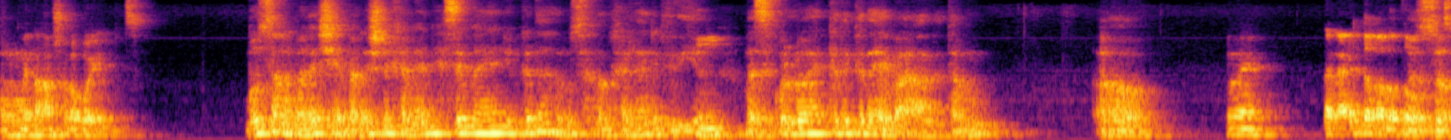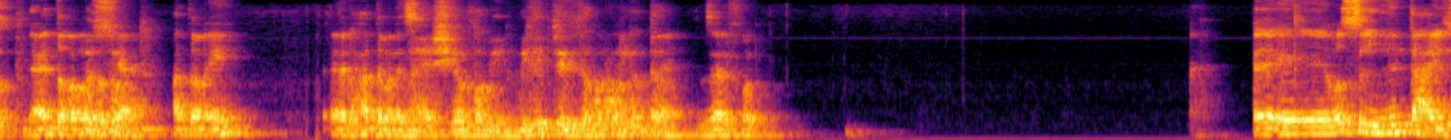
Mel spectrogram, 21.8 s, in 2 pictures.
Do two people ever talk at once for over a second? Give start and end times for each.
none

